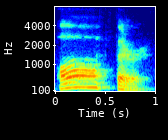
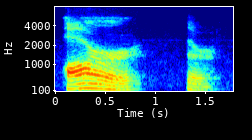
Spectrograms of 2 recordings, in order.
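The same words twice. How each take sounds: First: Author drawn out on a wide back AW; teacher's careful author, AW held; open AW vowel. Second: Arthur loud, with a long R before TH; emphatic, drawn-out Arthur; enunciated R. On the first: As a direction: demonstrate author with a long first vowel. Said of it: "It's the aw". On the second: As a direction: stretch the R in Arthur. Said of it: "you can enunciate this R sound". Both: Shown as a demonstration.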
